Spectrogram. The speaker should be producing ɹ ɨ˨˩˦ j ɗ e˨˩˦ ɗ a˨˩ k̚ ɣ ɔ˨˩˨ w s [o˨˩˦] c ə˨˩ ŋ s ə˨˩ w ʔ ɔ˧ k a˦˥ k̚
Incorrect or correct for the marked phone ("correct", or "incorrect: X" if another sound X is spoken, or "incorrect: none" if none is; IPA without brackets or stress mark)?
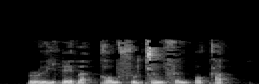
incorrect: u˨˩˦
